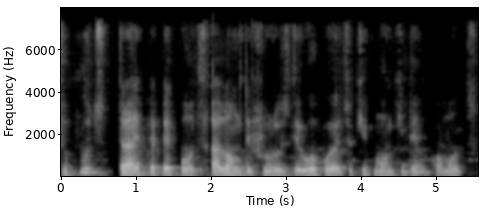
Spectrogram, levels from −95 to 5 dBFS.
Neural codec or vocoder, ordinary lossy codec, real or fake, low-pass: codec, 16 kHz, 6 kbps, DAC; AAC, 32 kbps; fake; 7.2 kHz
